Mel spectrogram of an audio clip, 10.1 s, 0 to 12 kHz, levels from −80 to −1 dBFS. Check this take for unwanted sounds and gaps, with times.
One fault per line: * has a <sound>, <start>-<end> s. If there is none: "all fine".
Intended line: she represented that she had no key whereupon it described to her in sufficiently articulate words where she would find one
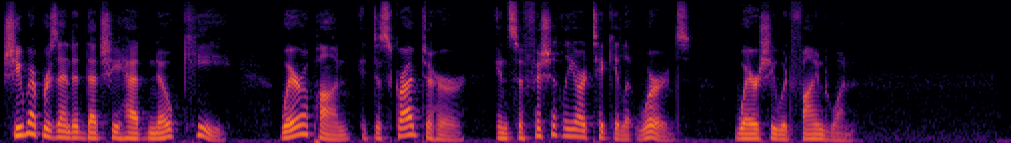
all fine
